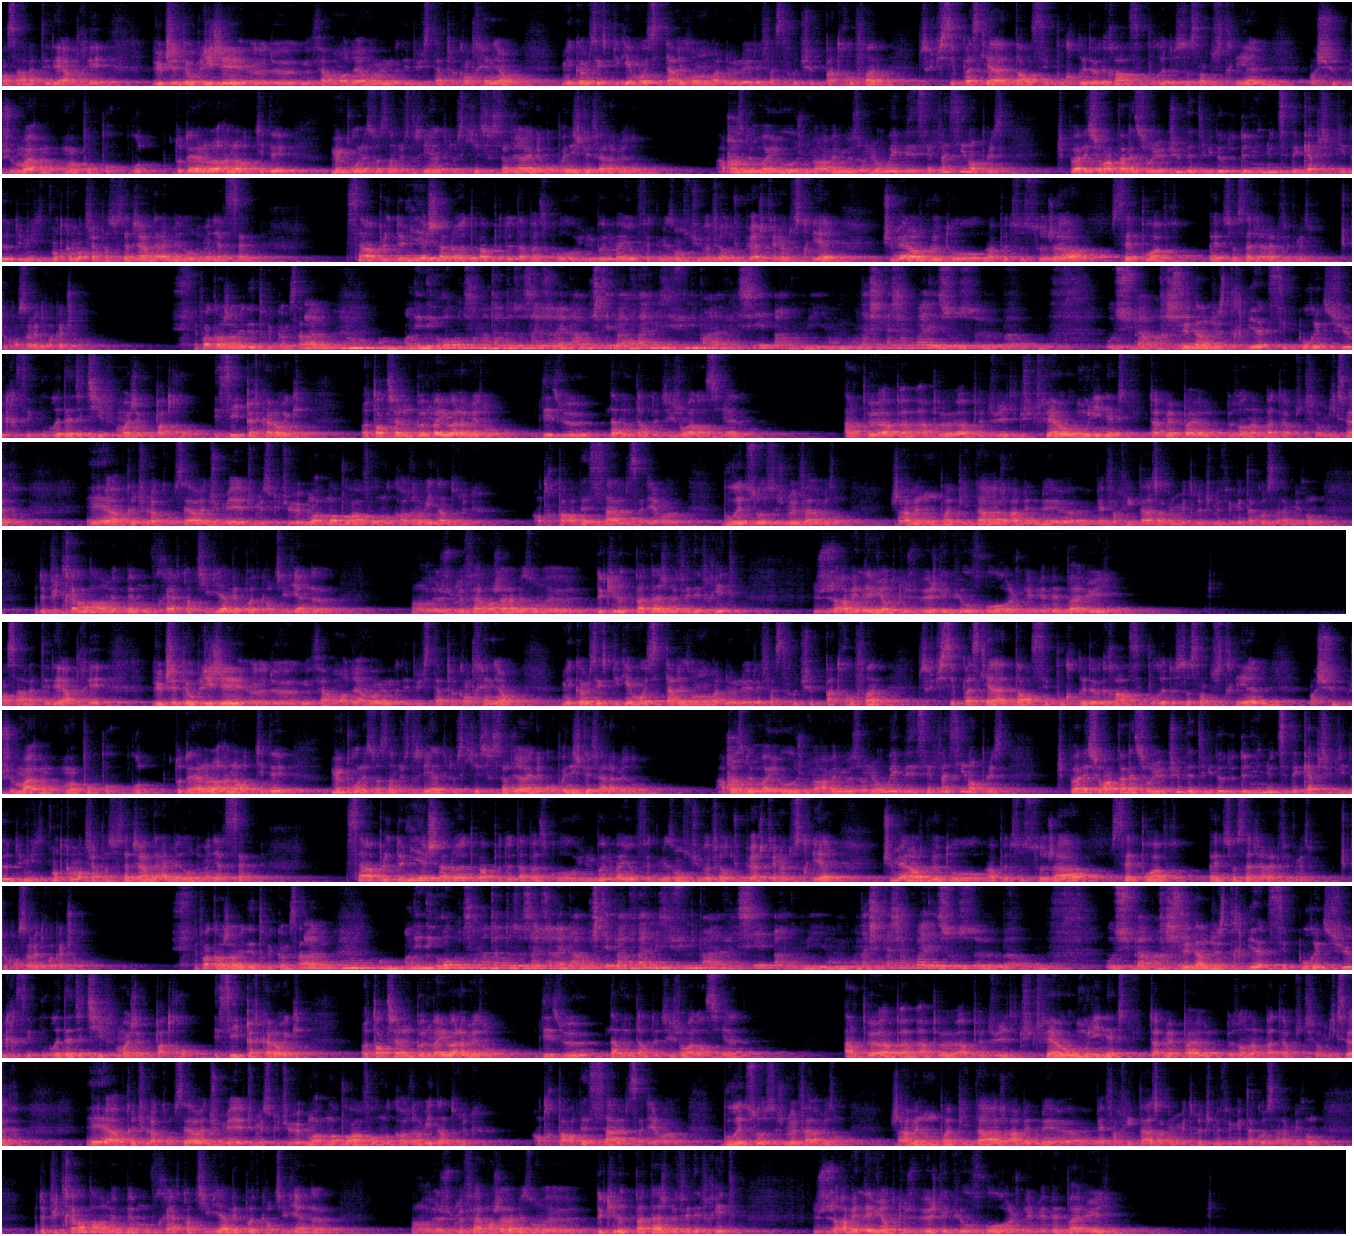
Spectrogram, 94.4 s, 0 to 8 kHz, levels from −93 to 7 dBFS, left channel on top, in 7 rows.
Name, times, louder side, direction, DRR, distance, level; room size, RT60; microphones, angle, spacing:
voice 1, 0.0-5.1 5.6-8.8 9.2-12.6 13.1-14.9 15.2-16.3 16.8-19.9 20.7-23.5 24.2-29.5 30.5-37.9 38.1-38.8 39.1-40.1 40.5-41.3 42.4-43.8 52.3-55.9 56.1-56.9 57.6-59.0 59.3-61.4 62.4-65.1 65.5-67.7 68.4-72.3 72.8-74.3 74.7-75.9 76.4-80.7 81.3-84.3 85.1-88.2 89.1-92.1, equal, 10° right, 2 dB, 0.6 m, -28 dB
voice 2, 43.5-52.5, equal, 80° right, -2 dB, 2.9 m, -29 dB
13.5 x 6.7 x 2.3 m, 1.2 s
head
